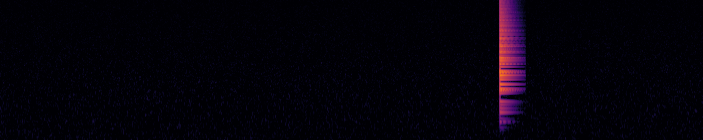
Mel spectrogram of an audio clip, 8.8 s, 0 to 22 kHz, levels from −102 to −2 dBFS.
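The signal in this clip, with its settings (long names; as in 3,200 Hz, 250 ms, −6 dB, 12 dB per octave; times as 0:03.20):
open synth hi-hat length 0.32 s, high-pass 2,100 Hz, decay 0.39 s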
